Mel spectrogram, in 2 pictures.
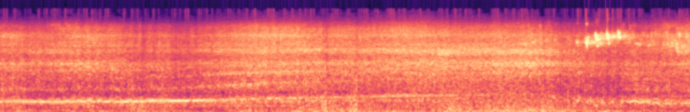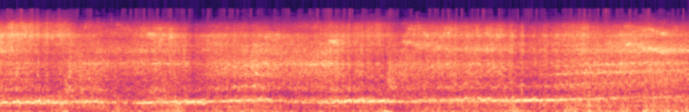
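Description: Electric go-kart motor whining, its pitch rising and falling with speed, over a steady rumble from the tyres and chassis. A brief high squeal comes about seven seconds in.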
